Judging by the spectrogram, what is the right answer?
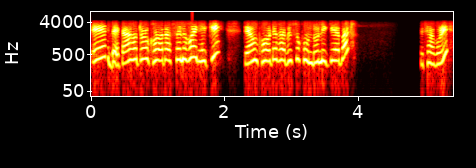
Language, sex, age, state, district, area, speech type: Assamese, female, 18-30, Assam, Sonitpur, urban, conversation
